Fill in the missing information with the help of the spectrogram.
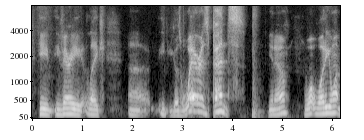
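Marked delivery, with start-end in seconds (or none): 3.0-4.2 high, grand, theatrical stage-actor declaiming voice. Retelling what an actor said on the Senate floor, imitating a theatrical voice. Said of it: "his theatrical voice".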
